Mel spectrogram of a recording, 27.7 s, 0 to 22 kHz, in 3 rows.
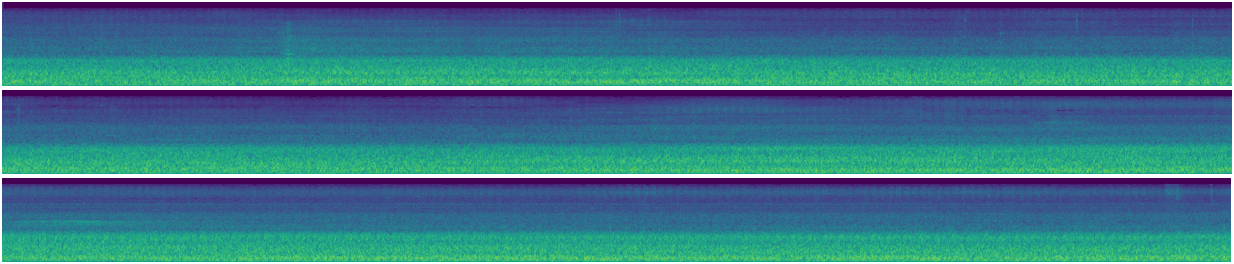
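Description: Steady hum and rumble of LNER intercity trains standing at the platform, a Class 91 electric locomotive and a Class 800 Azuma, at an even level throughout.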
